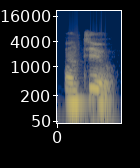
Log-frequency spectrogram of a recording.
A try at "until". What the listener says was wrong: Touch your tongue to the top instead of ew with an oo sound. Ill. Until.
